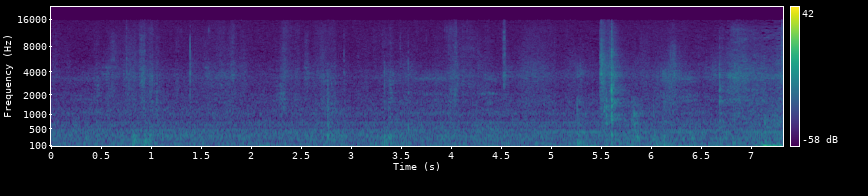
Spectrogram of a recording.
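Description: Faint handling noise of a cloth towel and baking paper being shifted on a countertop, with a few light clicks and a dull thump near the end.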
